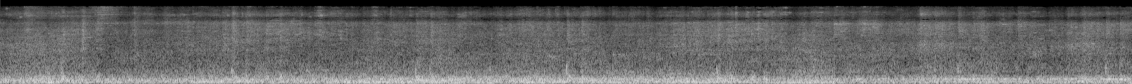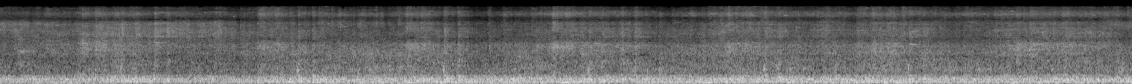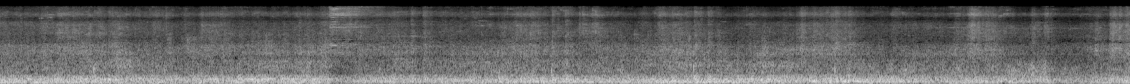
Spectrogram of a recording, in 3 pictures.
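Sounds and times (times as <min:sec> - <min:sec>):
train wheels rumbling on rails: 0:00.0 - 0:33.9.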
